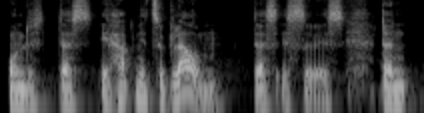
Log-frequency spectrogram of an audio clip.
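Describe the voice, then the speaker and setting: A man's voice: lowish voice, moderate pace, husky, no room sound. Blunt man co-hosting a podcast, dry sound. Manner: blunt, repeats words when restarting. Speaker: podcast co-host. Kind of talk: casual chat.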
